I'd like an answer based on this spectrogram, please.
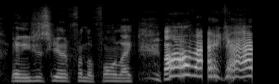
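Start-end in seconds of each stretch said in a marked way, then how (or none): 1.6-2.5 high, loud, frantic yelling. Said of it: "she's, like, yelling".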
